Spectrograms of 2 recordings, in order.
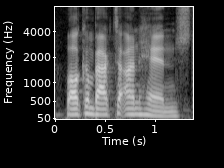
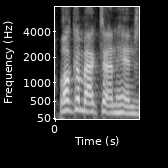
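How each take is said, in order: First: It is said with flat, low energy. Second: It is said with loud, high energy.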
